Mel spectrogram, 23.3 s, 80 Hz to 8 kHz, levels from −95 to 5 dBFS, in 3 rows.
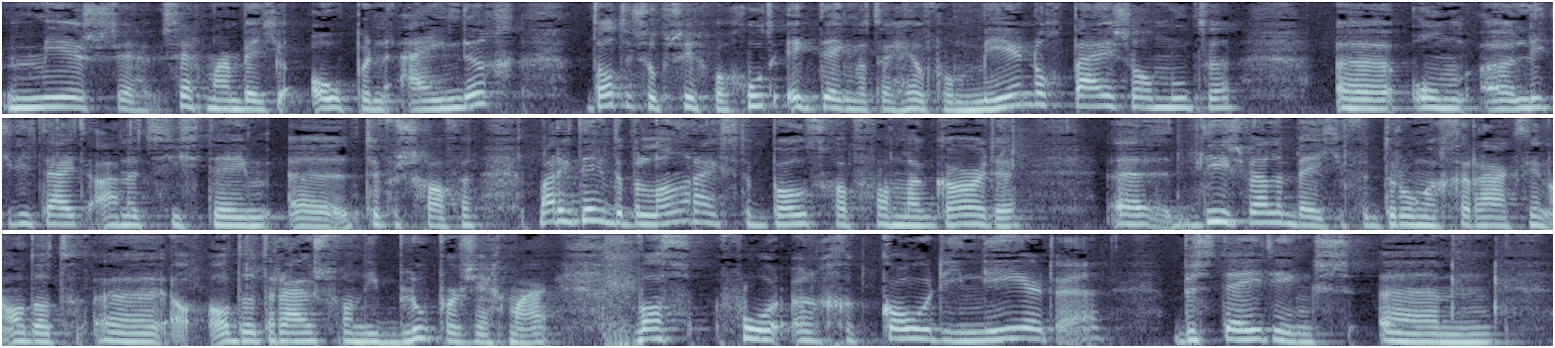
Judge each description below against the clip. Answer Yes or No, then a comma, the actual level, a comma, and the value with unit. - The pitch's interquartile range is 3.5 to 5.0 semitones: No, average, 3.1 semitones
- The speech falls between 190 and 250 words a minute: No, average, 170 wpm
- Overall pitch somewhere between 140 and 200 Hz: Yes, medium, 185 Hz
